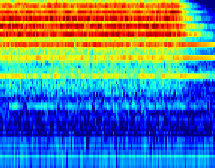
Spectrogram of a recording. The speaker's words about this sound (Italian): suona sa campana.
